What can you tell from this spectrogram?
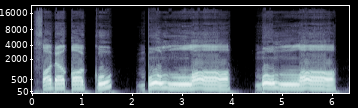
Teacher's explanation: Kalimah Allah ini kita baca dengan tebal. Sebab apa tebal? Sebab sebelumnya berbaris hadapan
